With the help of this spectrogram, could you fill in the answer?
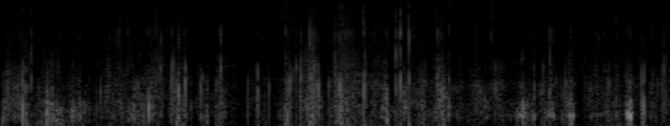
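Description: A small wad of clear polyethylene bubble wrap is squeezed, popped and crinkled with fingers. It makes a steady, quiet stream of crinkling and rustling, broken by sharp, dry pops that snap off almost instantly, with a louder pop near the end.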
